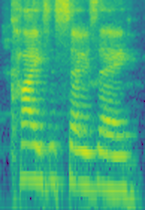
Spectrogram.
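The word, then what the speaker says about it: Keyser Söze: Yeah, Kaiser Soze.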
